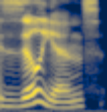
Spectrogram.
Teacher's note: The Z sound, it has a distinct buzz to it, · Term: voiced fricative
